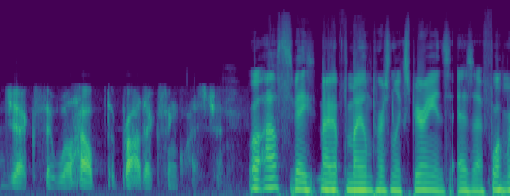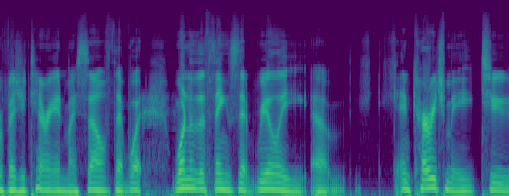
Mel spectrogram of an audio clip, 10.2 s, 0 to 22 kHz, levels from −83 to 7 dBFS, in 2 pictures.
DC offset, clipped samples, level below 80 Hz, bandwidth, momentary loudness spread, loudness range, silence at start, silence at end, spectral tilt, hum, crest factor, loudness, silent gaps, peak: under 0.1%; under 0.1%; -42 dBFS; 12 kHz; 13 LU; 2 LU; 0.05 s; 0 s; -6 dB/octave; 60 Hz at -45 dBFS; 16 dB; -21 LUFS; none; -6 dBFS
